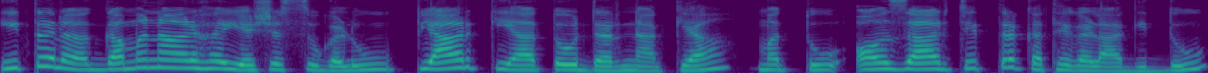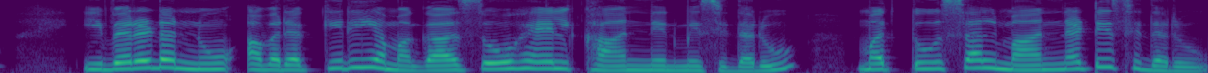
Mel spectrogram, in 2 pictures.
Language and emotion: Kannada, neutral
